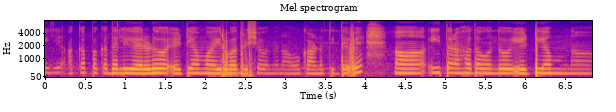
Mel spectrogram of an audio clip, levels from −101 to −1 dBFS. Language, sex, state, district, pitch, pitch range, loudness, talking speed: Kannada, female, Karnataka, Raichur, 230 Hz, 220-240 Hz, -24 LUFS, 165 wpm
